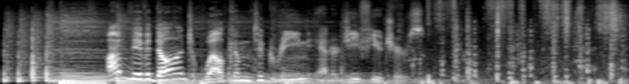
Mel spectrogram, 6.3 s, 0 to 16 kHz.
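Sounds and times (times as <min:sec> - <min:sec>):
speech: 0:01.1 - 0:04.6
Canadian horse hooves clip-clopping on a hard surface: 0:03.6 - 0:06.2.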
